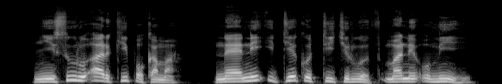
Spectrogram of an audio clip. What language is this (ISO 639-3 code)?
luo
